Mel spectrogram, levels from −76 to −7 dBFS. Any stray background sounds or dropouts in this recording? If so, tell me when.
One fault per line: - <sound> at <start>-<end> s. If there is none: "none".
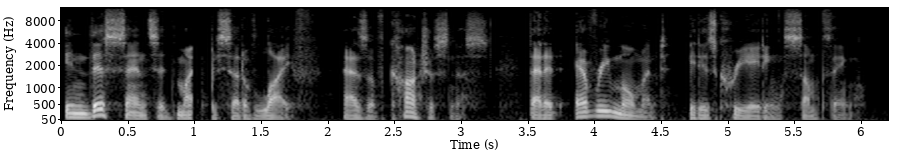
- dropout at 1.0-1.1 s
